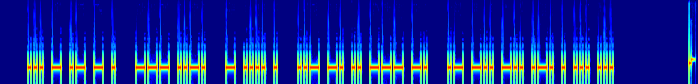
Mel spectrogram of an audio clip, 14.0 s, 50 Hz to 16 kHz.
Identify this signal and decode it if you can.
Morse code, heard as a keyed tone, about 20 wpm, 700 Hz. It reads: STATE OF THE UNION ADDRESS
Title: Sets of 5 Words Encore 20wpm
